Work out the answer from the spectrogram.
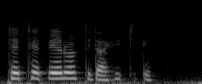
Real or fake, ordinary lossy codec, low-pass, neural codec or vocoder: fake; none; 7.2 kHz; codec, 16 kHz, 0.5 kbps, FunCodec, trained on Chinese and English, 25 frames a second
